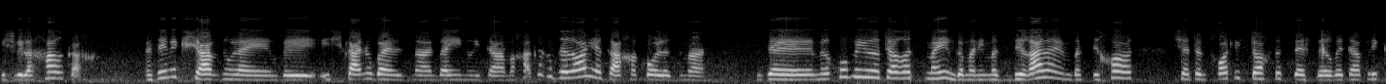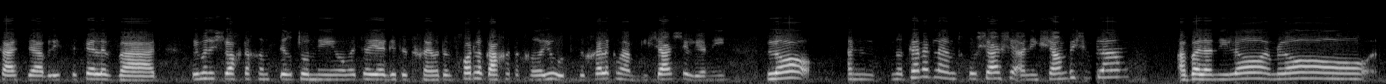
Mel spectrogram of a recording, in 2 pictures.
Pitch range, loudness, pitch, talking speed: 220-275 Hz, -20 LUFS, 240 Hz, 150 wpm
